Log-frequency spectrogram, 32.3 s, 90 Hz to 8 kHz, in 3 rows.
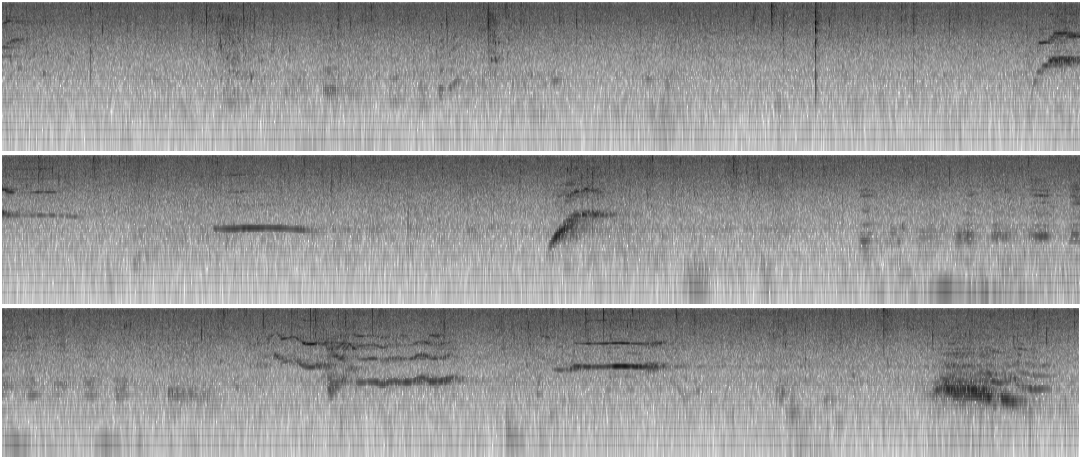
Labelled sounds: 0.0	0.3	humpback whale, 4.2 to 4.6 kHz
10.3	11.4	humpback whale, 0.78 to 3.9 kHz
12.9	13.9	humpback whale, 0.78 to 1.0 kHz
16.3	17.0	humpback whale, 0.78 to 2.9 kHz
21.5	21.7	humpback whale, 2.2 to 2.3 kHz
24.0	26.1	humpback whale, 0.78 to 3.9 kHz
27.1	28.2	humpback whale, 1.1 to 2.8 kHz
30.9	31.6	humpback whale, 0.78 to 2.1 kHz

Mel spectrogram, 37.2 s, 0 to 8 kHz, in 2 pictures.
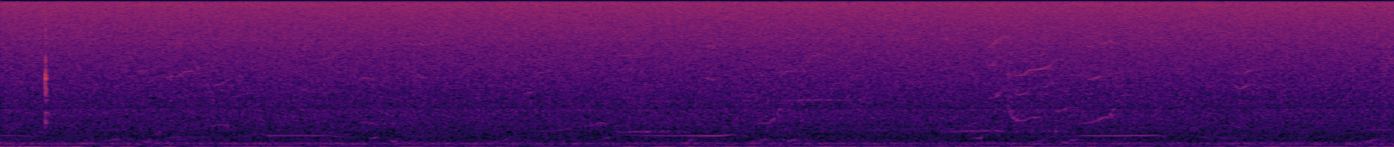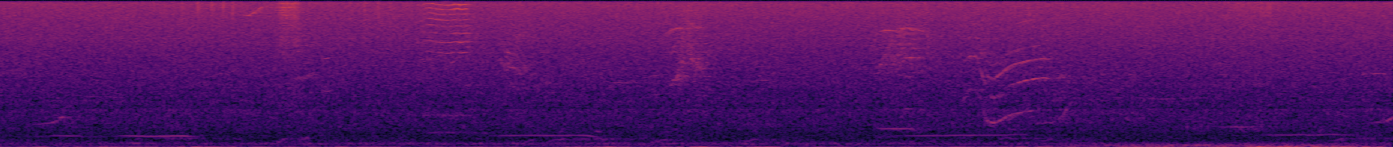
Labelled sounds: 13.5	14.0	killer whale, Bigg's (transient), 1.6 to 2.0 kHz
21.8	22.8	killer whale, Bigg's (transient), 1.5 to 6.3 kHz
24.2	24.9	killer whale, Bigg's (transient), 2.5 to 8.0 kHz
27.5	27.7	killer whale, Bigg's (transient), 3.9 to 4.5 kHz
30.3	30.9	killer whale, Bigg's (transient), 2.3 to 4.5 kHz
31.4	32.6	killer whale, Bigg's (transient), 0.93 to 2.4 kHz

